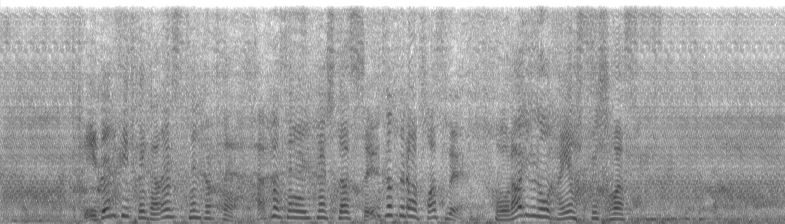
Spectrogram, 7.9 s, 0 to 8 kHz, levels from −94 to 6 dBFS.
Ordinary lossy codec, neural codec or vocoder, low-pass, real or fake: none; codec, 16 kHz, 1 kbps, FunCodec, trained on Chinese and English, 50 frames a second; none; fake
